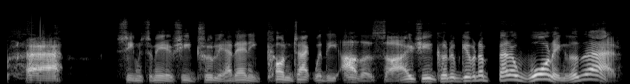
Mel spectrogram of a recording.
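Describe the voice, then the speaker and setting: A man's voice: mid-range voice, normal speed, gravelly, sharp tone, dry recording, highs cut off, voice pushed up. A man voicing a blustering older Victorian colonel.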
